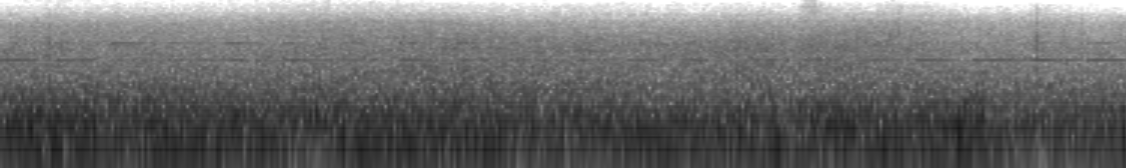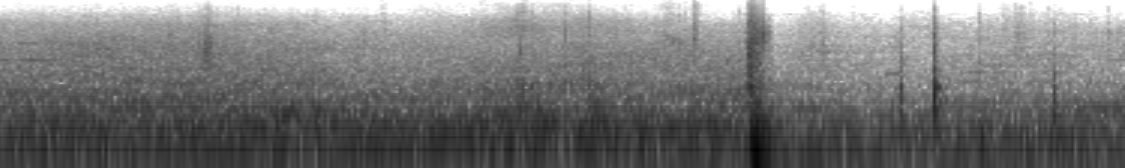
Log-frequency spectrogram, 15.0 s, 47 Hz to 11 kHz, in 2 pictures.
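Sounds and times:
road vehicles rumbling: 0:00.0 - 0:15.0
car door slamming: 0:12.4 - 0:14.0.

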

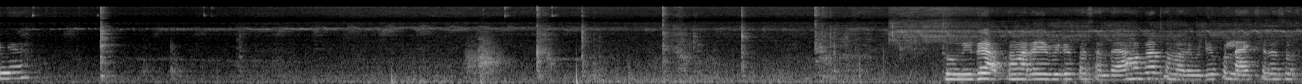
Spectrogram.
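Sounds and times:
spatula scraping pan: 0:06.6 - 0:07.5, 0:08.1 - 0:09.5.

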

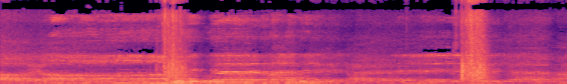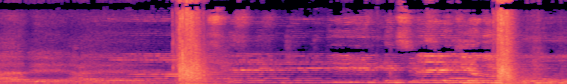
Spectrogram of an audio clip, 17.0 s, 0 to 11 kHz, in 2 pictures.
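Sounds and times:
men chanting a slow lament: 0:00.0 - 0:17.0
hands striking chests: 0:02.4 - 0:02.9, 0:06.8 - 0:07.6, 0:11.1 - 0:12.0, 0:15.9 - 0:16.5.

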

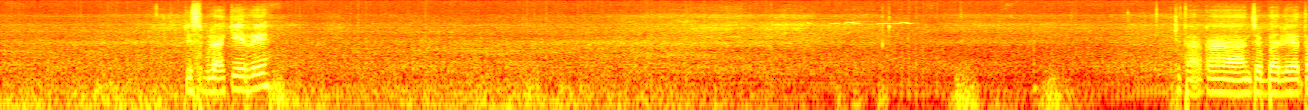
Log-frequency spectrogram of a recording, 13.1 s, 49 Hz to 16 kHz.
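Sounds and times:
vehicle engine and road noise: 0:00.0 - 0:13.0
faint high chirps: 0:08.0 - 0:09.2.

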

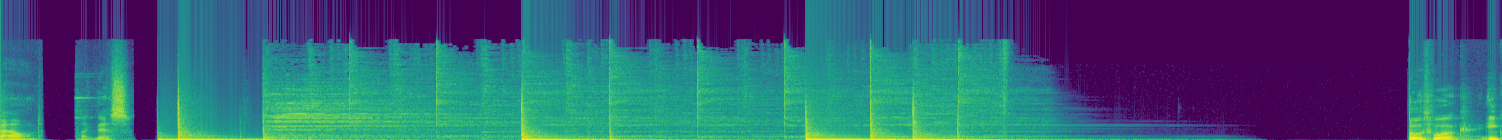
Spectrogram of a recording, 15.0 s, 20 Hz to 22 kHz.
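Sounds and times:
heavy low drum strokes: 0:01.7 - 0:10.6
ringing cymbal and hi-hat: 0:02.6 - 0:10.8
smaller drum hits: 0:08.0 - 0:11.0.

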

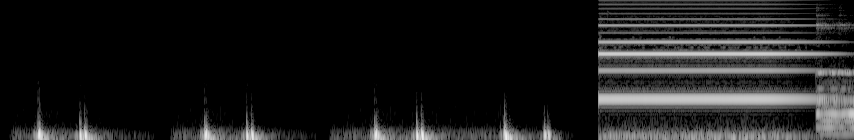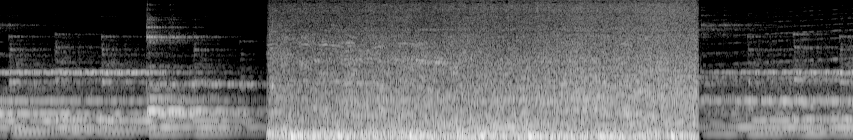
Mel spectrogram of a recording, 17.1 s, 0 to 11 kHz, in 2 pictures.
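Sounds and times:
heartbeat double thumps: 0:00.3 - 0:01.1, 0:02.0 - 0:02.8, 0:03.7 - 0:05.6, 0:11.4 - 0:15.6
heart monitor flatline beep: 0:06.0 - 0:08.4.

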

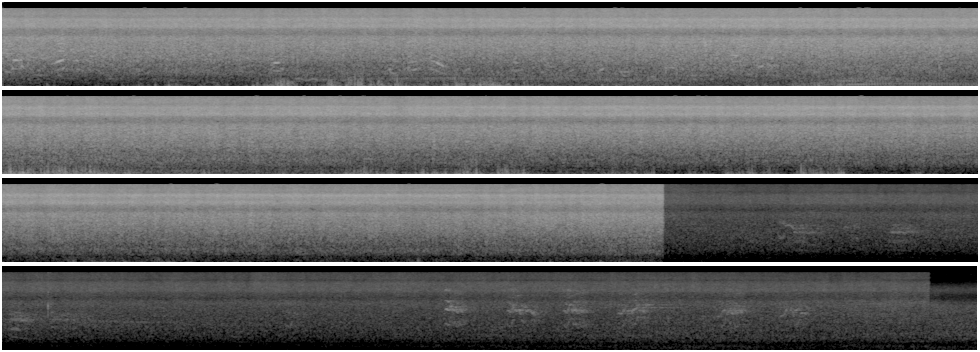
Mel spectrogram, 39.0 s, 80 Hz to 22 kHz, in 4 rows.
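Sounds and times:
water falling over rocks: 0:00.0 - 0:26.2
low rumbling: 0:03.6 - 0:12.2.

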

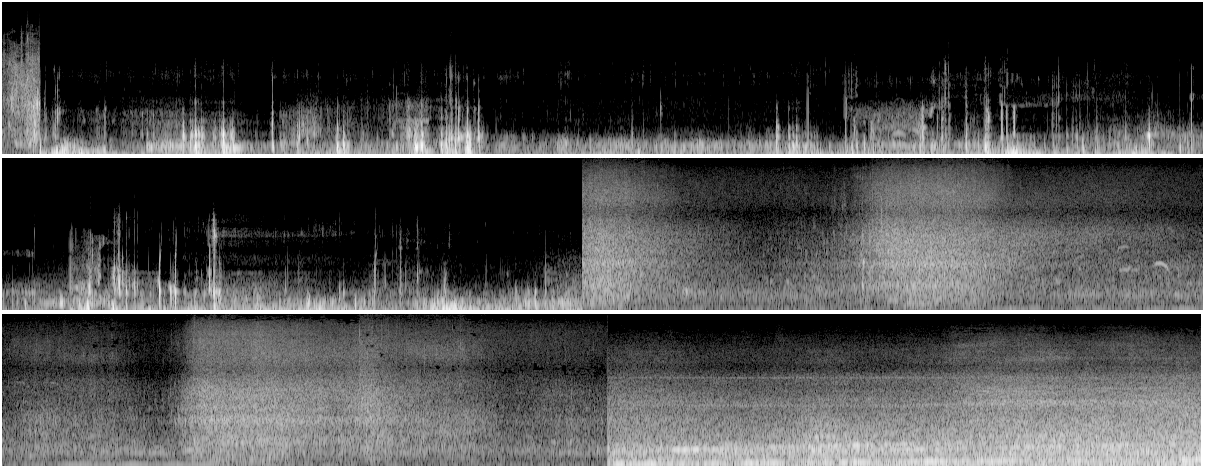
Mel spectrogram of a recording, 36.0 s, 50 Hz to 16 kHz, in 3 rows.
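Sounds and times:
muffled underwater sloshing: 0:00.0 - 0:30.1
underwater knocks and clicks: 0:00.4 - 0:17.8
waves washing onto pebble beach: 0:17.8 - 0:30.1.

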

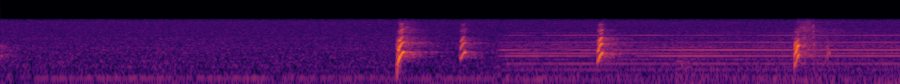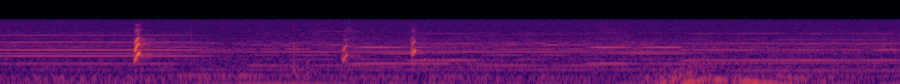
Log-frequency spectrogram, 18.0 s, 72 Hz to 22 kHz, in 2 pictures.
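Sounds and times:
dog yipping in its sleep: 0:04.0 - 0:04.8, 0:08.0 - 0:08.2.

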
